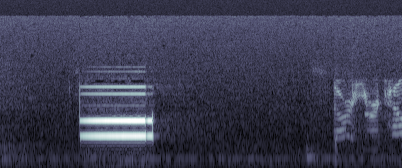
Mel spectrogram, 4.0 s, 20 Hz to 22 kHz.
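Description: Smartphone dialer keypad tone for the 1 key, a two-pitch DTMF beep lasting under a second about a second in, as the voicemail number is dialed. A little after three seconds a recorded voice starts coming through the phone's speaker as the voicemail call connects.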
